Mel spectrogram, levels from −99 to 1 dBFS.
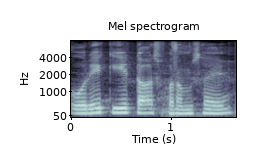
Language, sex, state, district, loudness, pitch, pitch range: Hindi, male, Uttar Pradesh, Shamli, -15 LUFS, 160 Hz, 150-175 Hz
